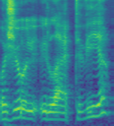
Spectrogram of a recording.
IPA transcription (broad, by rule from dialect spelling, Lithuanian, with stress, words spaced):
ʋɐˈʒʲuɔjʊ ɪ ˈlˠɑːtʲʋʲɪjɛ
